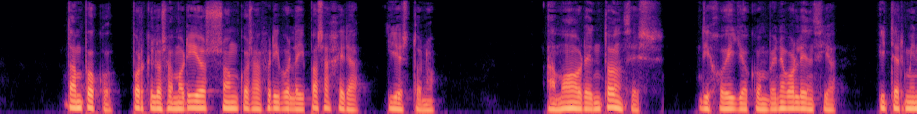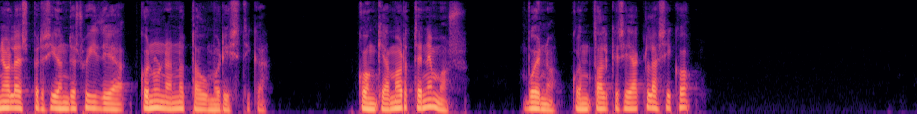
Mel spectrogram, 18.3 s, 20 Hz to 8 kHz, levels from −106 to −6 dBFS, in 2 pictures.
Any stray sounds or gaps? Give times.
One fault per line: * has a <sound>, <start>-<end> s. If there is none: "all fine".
all fine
